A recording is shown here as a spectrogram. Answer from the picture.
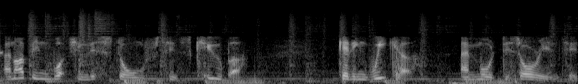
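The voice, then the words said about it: Distinct British accent. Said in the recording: “a distinct British accent”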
